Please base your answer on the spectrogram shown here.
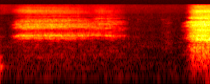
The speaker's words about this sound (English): when those things happen in my life, I just take a deep breath like I just did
